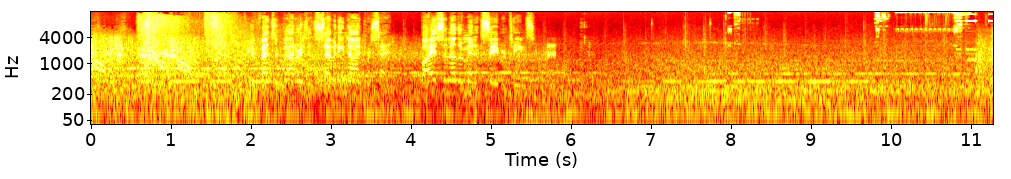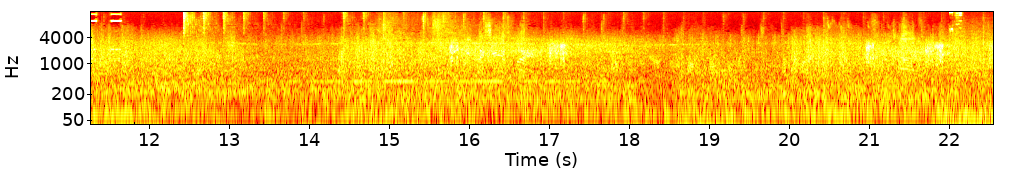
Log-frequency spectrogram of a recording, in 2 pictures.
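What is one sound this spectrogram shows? Missiles whoosh past.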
